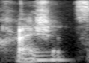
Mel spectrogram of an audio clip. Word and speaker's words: Freischütz: It's Freischütz with an umlaut TZ. Oh, Freischütz.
